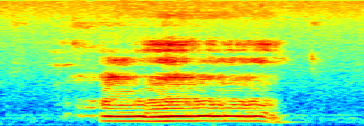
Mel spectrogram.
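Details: Labrador sleeping in an awkward position; single drawn-out, buzzing, tonal snore in a quiet room: dog snoring.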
